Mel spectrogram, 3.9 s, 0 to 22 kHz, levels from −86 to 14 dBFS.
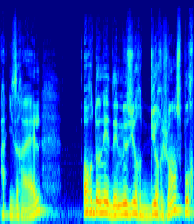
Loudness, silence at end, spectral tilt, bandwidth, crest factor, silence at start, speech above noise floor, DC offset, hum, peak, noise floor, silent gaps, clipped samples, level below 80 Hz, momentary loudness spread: -21 LUFS; 0 s; -7 dB/octave; 15 kHz; 14 dB; 0.05 s; 39 dB; under 0.1%; none; -6 dBFS; -60 dBFS; none; under 0.1%; -60 dBFS; 11 LU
